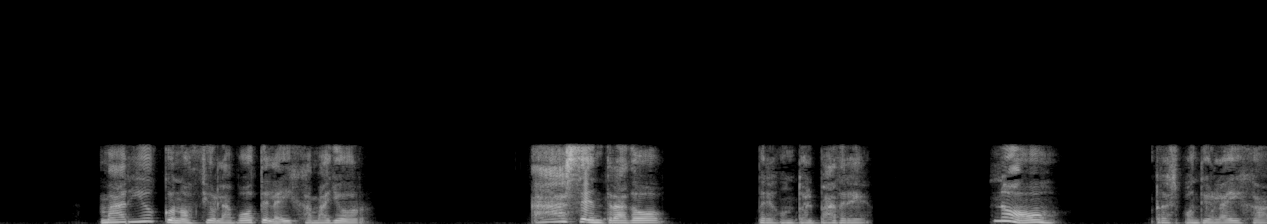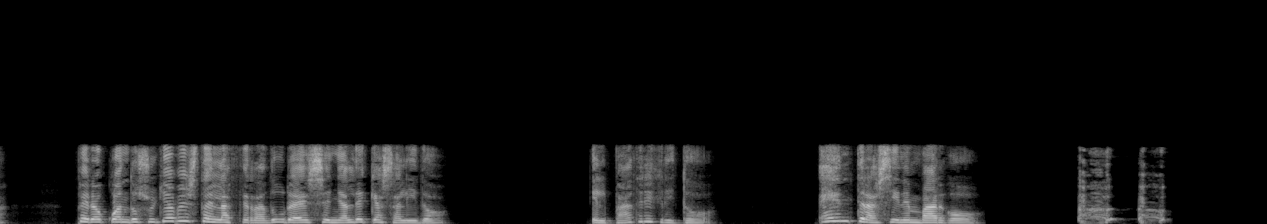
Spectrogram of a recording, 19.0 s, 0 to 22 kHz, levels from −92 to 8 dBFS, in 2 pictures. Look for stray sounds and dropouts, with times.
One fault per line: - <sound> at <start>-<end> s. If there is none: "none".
- cough at 17.6-18.3 s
